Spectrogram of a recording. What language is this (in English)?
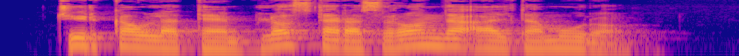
Esperanto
